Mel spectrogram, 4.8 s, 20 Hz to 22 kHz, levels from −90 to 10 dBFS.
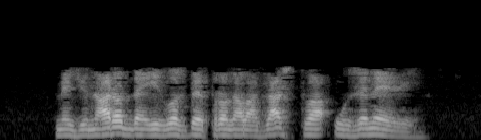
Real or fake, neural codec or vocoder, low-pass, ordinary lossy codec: real; none; 3.6 kHz; MP3, 16 kbps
